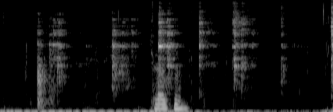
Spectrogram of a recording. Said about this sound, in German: Gläser scheppern.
